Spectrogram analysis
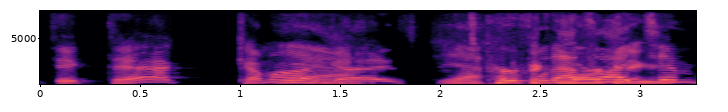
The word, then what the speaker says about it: Tic Tac: during the hearing that they would mispronounce it to tick tock because it's so I just found that funny like they they would call it Tik Tok I'm like it's Tic Tac come on guys perfect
